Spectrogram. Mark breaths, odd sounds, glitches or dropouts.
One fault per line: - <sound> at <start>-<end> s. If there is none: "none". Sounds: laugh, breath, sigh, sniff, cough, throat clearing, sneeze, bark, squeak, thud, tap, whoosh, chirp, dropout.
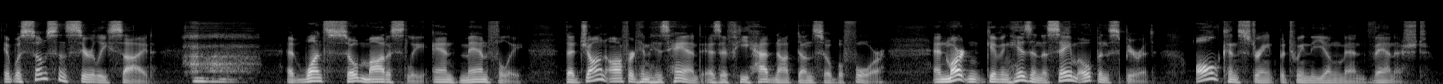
- sigh at 1.8-2.6 s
